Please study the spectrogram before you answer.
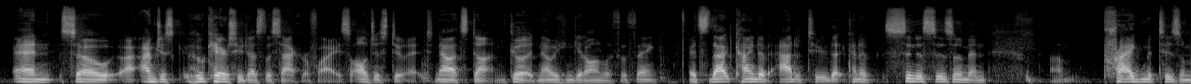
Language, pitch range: English, 105-115 Hz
